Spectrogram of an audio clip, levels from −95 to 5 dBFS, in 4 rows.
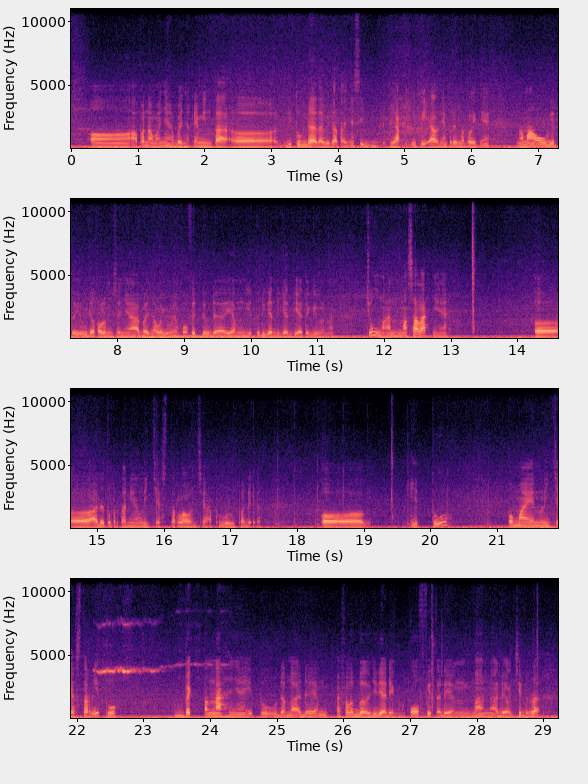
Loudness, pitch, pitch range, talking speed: -21 LUFS, 105 Hz, 95-120 Hz, 145 wpm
